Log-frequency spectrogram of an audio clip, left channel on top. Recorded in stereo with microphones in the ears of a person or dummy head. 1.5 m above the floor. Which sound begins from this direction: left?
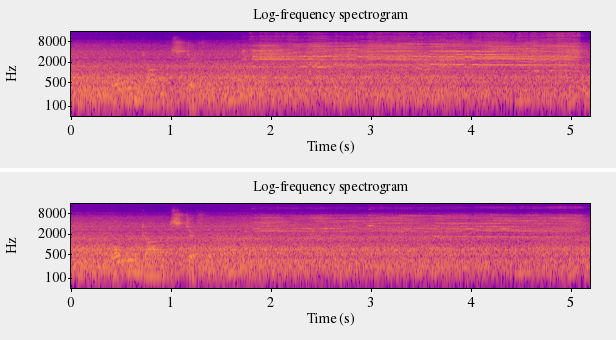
Cutlery clinking, at 1.7 s.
